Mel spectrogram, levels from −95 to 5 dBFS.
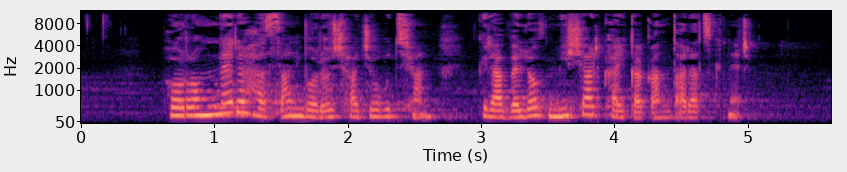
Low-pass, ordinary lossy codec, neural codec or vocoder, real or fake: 10.8 kHz; AAC, 64 kbps; none; real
